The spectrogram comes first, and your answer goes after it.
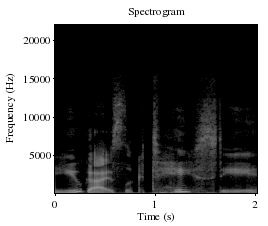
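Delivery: very slow, drawn-out witch voice. Voicing a witch who points at the players: voicing a witch. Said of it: "sort of point and go".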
